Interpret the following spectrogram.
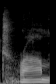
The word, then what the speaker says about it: Troma: he started his career it's pronounced trauma so that's why it's so like an injury that's why it's so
